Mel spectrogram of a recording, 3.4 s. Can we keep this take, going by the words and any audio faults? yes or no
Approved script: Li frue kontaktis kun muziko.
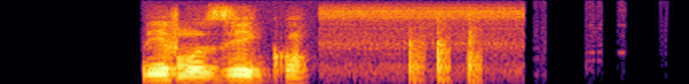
no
